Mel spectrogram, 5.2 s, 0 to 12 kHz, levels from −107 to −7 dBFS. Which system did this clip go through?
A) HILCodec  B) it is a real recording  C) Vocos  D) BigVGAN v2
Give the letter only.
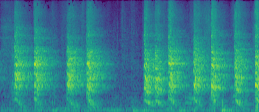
B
